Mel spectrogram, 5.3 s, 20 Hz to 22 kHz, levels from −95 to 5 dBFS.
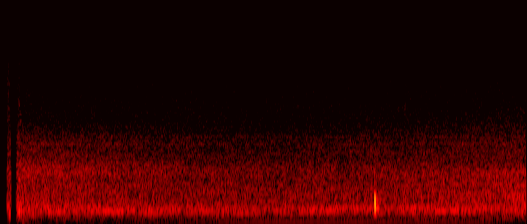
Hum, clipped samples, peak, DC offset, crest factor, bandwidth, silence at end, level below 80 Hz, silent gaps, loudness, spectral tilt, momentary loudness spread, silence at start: none; under 0.1%; -28 dBFS; under 0.1%; 32 dB; 10 kHz; 0 s; -88 dBFS; 0.13-0.17 s; -60 LUFS; -6.5 dB/octave; 17 LU; 0.05 s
